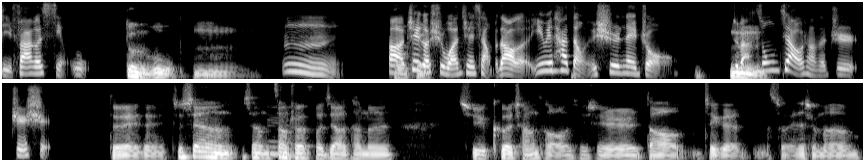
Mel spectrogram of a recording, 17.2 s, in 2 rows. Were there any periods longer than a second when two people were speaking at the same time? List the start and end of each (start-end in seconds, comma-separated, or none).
none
